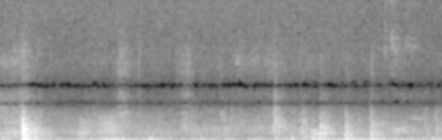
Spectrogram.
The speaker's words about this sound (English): Maybe we can close those two doors, everyone can come in, because the traffic will move quite a lot in the corridors now.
